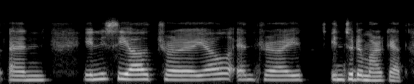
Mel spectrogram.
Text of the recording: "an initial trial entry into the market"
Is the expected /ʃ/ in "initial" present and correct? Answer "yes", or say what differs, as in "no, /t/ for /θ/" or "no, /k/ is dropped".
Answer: no, /s/ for /ʃ/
